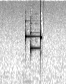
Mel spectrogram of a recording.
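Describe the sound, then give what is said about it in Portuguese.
A telephone gives a short electronic ring for an incoming call: three quick, clear beeping tones, moderately loud, with quiet before and after. “Quem está a ligar a esta hora? Espera, vou atender.”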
